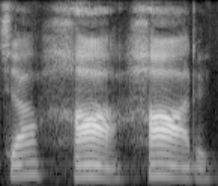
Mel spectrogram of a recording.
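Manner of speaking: चहार stretched out very slowly, syllable by syllable; drawn-out syllables. Shown as a demonstration. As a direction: spell out चहार slowly, each sound separate. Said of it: "चहार दीवारी होता है". (चहार को बहुत धीरे, हर अक्षर अलग-अलग बोलिए)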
